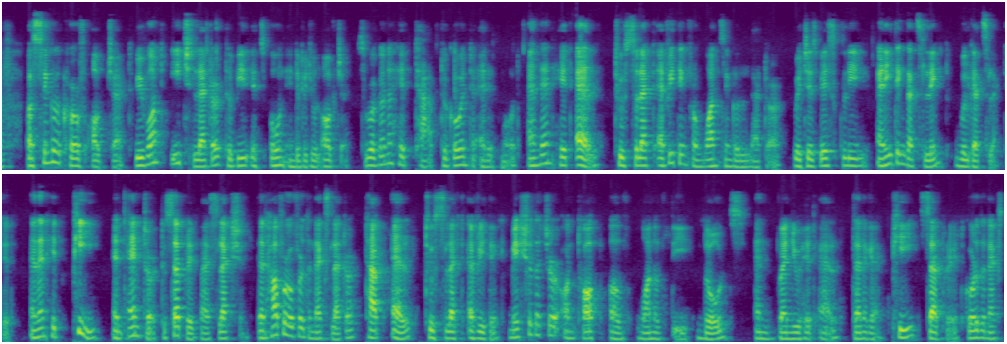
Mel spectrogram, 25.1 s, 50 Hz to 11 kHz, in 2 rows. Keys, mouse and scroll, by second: 2.7 right click, 3.9 middle click, 5.1 Tab, 5.8 shift+middle click, 6.7 right click, 7.3 l, 13.4 p, 17.2 l, 17.7 right click, 17.7 l, 23.6 p.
